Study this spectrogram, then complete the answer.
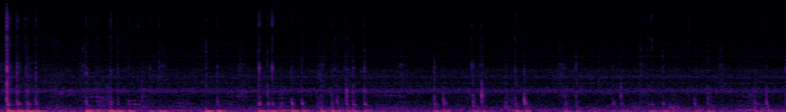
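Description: Fingers tap out a new password on a computer keyboard in quick, uneven clusters of light clicks, close and clear over a faint room hum, with no voices.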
